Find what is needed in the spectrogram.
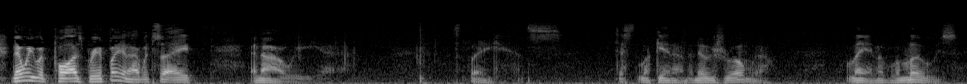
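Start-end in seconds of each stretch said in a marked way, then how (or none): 2.5-9.6 very soft, low late-night jazz voice; barely bother, murmuring with long gaps; hushed, laid-back cool radio host; absolutely cool DJ. Acted. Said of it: "I would be absolutely cool".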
